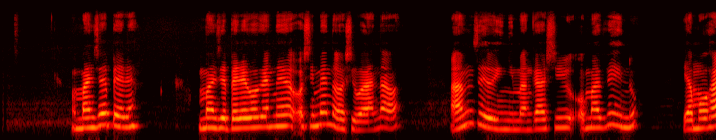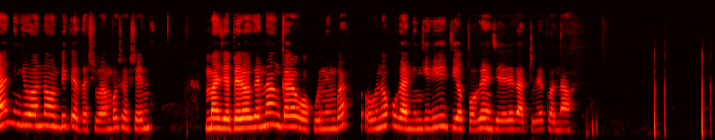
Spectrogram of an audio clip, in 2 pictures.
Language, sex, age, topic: Oshiwambo, female, 36-49, agriculture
